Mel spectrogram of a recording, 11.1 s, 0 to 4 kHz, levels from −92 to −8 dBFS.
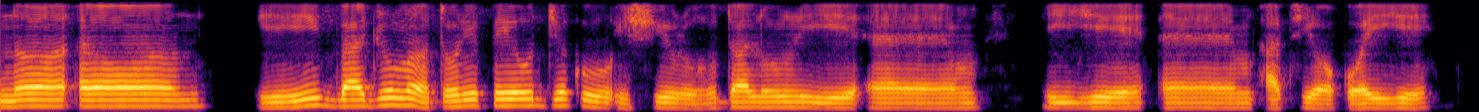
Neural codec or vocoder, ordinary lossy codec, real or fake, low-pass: codec, 16 kHz, 4.8 kbps, FACodec; none; fake; 3.6 kHz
